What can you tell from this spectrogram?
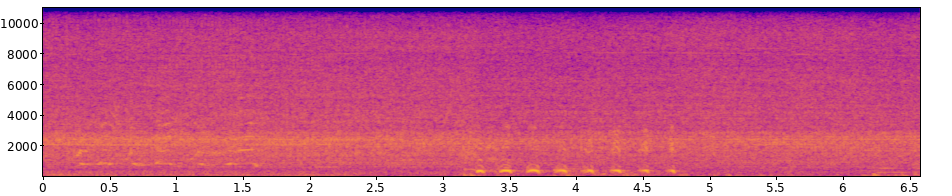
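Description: Cordless reciprocating saw running steadily as it cuts into a tree trunk. About halfway through, a quick run of eight short, loud, low pulses comes at about five a second.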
